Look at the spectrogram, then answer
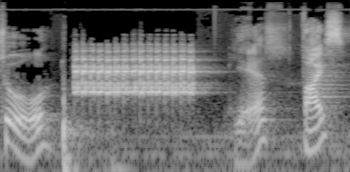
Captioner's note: buzzer beeping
